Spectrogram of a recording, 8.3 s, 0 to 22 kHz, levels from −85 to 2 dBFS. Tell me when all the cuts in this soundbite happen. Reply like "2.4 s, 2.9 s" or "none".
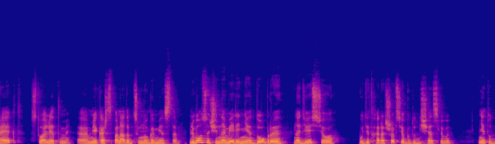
2.3 s, 7.0 s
